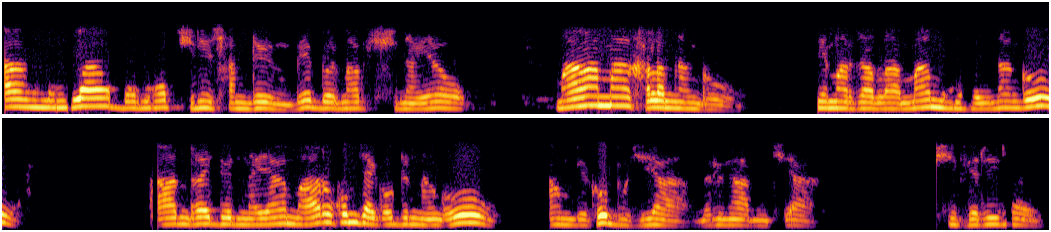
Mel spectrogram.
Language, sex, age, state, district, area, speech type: Bodo, male, 60+, Assam, Chirang, rural, conversation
